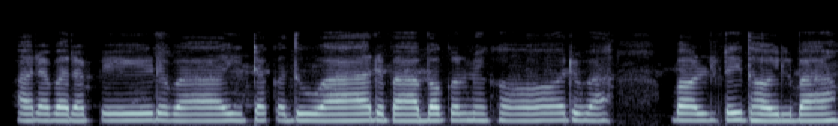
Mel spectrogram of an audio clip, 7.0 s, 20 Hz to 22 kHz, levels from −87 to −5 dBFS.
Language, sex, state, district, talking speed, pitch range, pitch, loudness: Hindi, female, Uttar Pradesh, Deoria, 130 wpm, 210-215 Hz, 210 Hz, -29 LUFS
